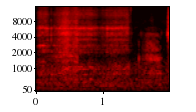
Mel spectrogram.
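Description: Long flax fibres being drawn through the steel pins of a hackle comb, a faint rubbing rasp as the tangles are combed out and the line is straightened.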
